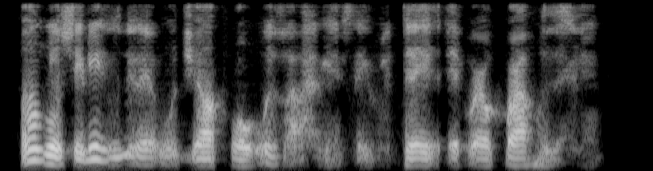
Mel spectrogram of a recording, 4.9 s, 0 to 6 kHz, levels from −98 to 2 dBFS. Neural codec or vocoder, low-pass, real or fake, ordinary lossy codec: codec, 16 kHz, 1 kbps, FreqCodec, larger model; 5.4 kHz; fake; none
